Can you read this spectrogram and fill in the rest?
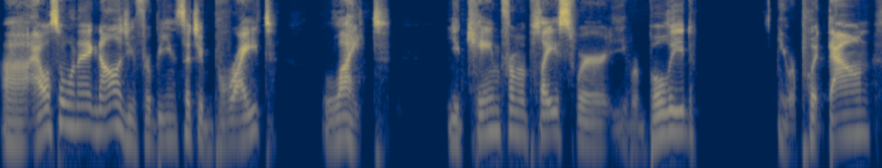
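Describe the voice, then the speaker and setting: A man's voice: medium pitch, lively intonation, measured pace, bright, forceful tone, no echo. A man hosting a podcast, wrapping up an interview and giving an enthusiastic, motivational outro that repeats phrases for emphasis. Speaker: podcast host.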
